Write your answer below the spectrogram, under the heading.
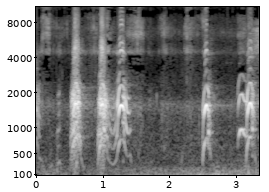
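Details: Miniature Schnauzer brothers barking at the neighbours in an autumn yard in Aroostook County, Maine, on a cool, breezy October day; three loud, sharp barks, a pause, then two or three more yappy barks with rising and falling tails.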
